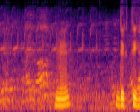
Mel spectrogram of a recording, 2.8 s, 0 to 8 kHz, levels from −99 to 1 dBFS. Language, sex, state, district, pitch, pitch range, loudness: Hindi, male, Bihar, Patna, 130 Hz, 95-140 Hz, -21 LUFS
